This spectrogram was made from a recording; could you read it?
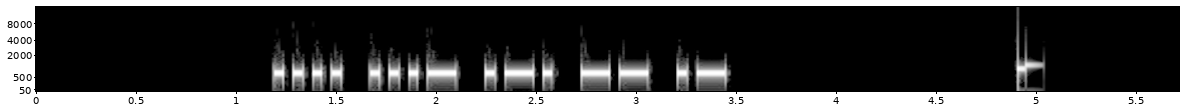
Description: Morse code, heard as a keyed tone, about 25 wpm, 700 Hz. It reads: HVRMA
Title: Code Groups - 5 Letters - 25wpm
